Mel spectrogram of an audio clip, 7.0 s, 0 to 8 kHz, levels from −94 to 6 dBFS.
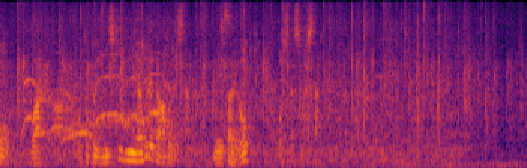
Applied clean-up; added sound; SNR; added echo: none; Applause / Cheering; 6 dB; reverberation time 0.2 s.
